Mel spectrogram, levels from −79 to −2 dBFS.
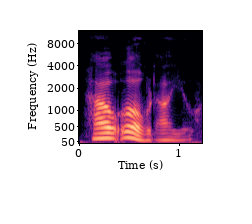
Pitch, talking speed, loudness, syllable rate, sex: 125 Hz, 195 wpm, -15 LUFS, 5.3 syllables/s, male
